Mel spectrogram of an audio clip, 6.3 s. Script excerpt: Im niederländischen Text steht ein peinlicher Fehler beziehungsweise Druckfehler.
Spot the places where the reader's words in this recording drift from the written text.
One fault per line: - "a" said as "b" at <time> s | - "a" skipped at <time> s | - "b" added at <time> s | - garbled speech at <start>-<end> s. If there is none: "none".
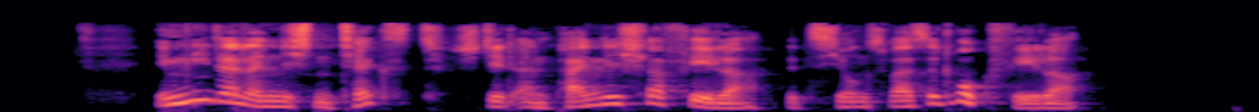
none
